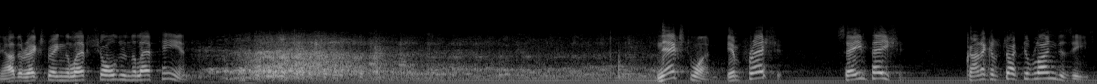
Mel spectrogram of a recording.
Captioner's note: more laughter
